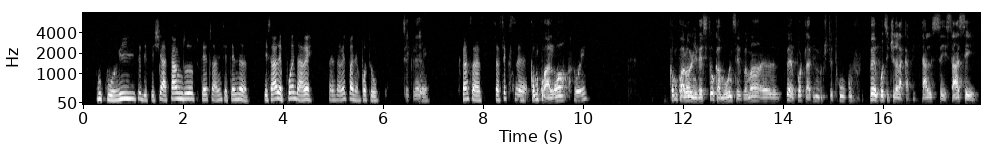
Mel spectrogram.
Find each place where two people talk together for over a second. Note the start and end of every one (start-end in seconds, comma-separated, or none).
none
